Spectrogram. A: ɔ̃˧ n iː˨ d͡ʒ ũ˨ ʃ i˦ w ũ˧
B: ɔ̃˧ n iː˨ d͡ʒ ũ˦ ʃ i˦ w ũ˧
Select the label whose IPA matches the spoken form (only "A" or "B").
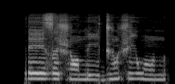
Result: B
